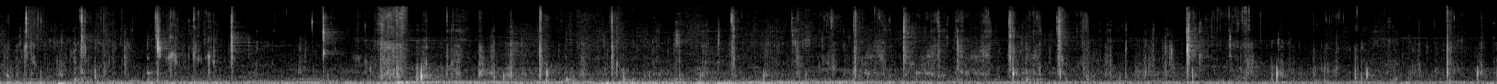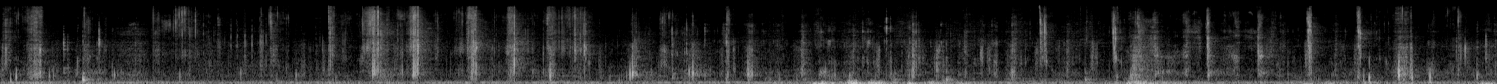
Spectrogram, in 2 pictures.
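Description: Close-miked eating: chewing and wet mouth clicks from mouthfuls of rice and dal eaten by hand, with fingers gathering food on a metal plate.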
